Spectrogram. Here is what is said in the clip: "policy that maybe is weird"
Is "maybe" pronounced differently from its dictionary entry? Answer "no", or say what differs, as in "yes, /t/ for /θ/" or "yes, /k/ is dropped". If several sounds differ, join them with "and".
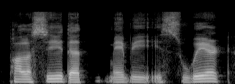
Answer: no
